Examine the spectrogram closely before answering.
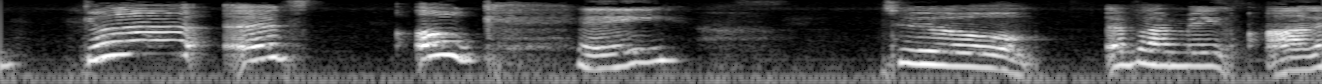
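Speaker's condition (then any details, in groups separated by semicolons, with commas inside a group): Cerebral palsy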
